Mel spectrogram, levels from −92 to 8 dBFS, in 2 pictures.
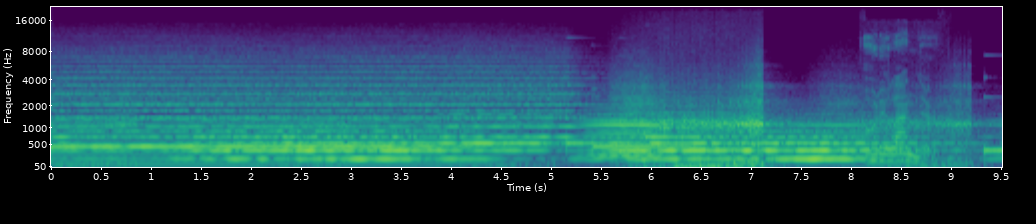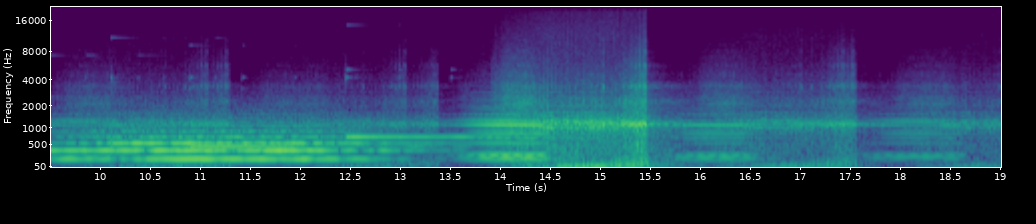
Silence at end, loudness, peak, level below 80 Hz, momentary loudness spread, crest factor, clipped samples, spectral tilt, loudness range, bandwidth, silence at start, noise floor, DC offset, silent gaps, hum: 0 s; -20 LUFS; -6 dBFS; -40 dBFS; 18 LU; 14 dB; under 0.1%; -8 dB/octave; 8 LU; 11.5 kHz; 0 s; -42 dBFS; under 0.1%; none; none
